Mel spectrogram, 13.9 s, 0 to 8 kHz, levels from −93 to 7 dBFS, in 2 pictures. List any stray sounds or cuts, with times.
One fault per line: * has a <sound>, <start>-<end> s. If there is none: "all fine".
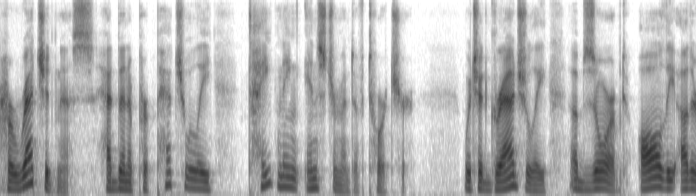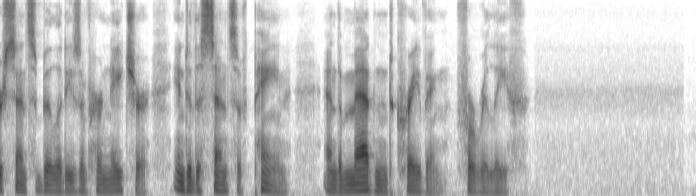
all fine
